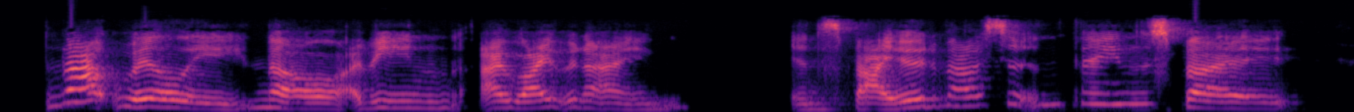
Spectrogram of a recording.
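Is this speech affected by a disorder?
Yes: cerebral palsy, mild; speech affected.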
